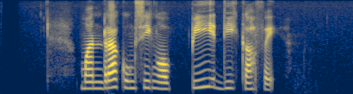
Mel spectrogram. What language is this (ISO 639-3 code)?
sun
